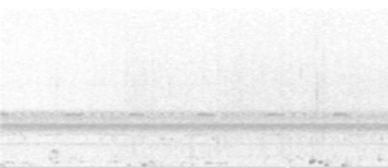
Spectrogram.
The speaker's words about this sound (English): Absent of sounds from traffic or other human activity. Just the gentle trickling of the irrigation canals and the chirping of crickets in the distance.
